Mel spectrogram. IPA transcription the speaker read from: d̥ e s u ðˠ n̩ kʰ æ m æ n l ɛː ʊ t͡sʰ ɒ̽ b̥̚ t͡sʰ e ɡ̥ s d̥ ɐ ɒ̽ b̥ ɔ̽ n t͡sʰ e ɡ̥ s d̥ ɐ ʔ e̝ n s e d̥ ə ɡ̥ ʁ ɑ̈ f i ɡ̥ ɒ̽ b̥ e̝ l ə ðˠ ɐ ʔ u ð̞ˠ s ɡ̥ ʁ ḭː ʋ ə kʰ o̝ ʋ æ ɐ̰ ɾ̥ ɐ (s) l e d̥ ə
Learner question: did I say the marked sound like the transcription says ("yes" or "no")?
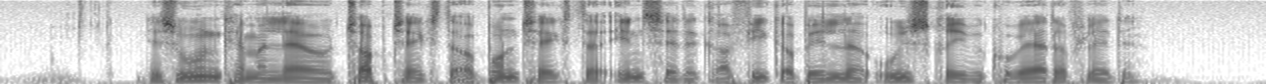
no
